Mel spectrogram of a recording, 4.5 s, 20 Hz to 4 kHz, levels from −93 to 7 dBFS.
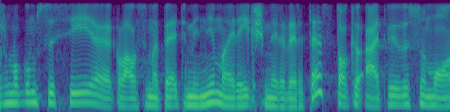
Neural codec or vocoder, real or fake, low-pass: none; real; 3.6 kHz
